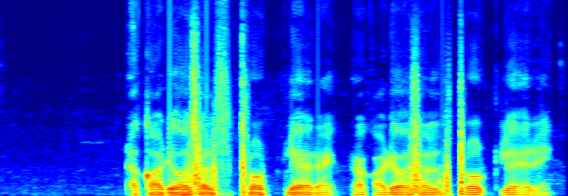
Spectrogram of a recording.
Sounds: Throat clearing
